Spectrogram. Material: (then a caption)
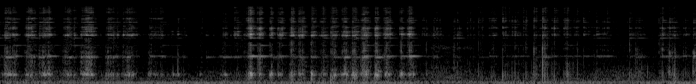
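Glass. Fingernails scratch and tap the patterned body and rim of a medium-sized, empty, hollow embossed glass pitcher. The result is a fast, irregular run of bright rasping scrapes and light glassy clicks with a faint high ring that fades almost at once. The scratching is busiest in the first four seconds and then settles into a softer, steadier rasp.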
